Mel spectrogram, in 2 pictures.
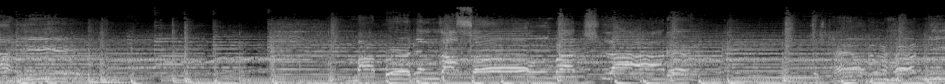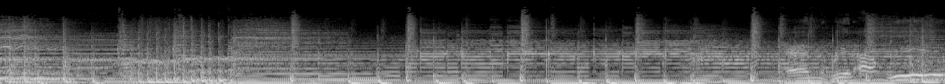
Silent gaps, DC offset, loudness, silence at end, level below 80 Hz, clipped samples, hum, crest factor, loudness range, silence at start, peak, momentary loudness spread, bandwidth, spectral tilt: none; under 0.1%; -15 LUFS; 0 s; -20 dBFS; under 0.1%; none; 14 dB; 4 LU; 0 s; 0 dBFS; 6 LU; 14.5 kHz; -6 dB/octave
